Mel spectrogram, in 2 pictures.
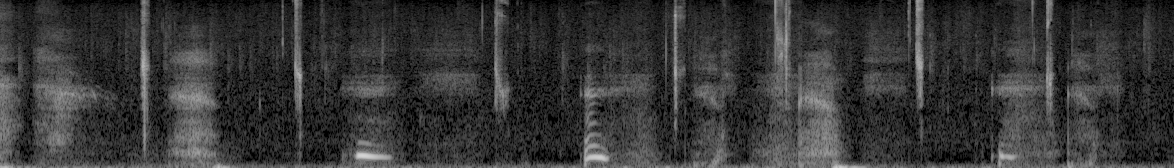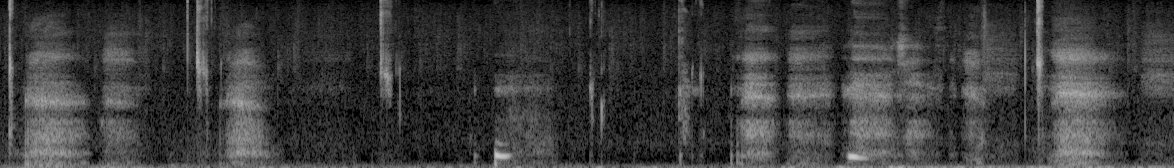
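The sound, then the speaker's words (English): Intimate kissing sounds: many short, wet smacks scattered irregularly across the stretch, each alone and fairly quiet, with soft breathy noises and faint murmured voice between them. “Kissing down your chest.”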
